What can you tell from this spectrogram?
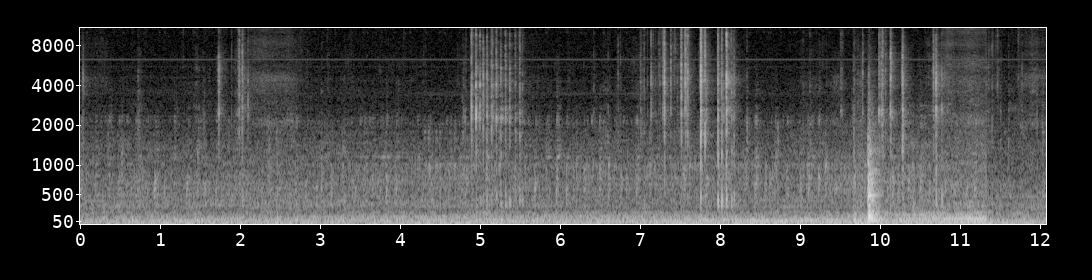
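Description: Knife cutting and scraping along a tuna on a plastic cutting board, with scattered small clicks and a sharp knock just before ten seconds in, over a steady low hum.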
